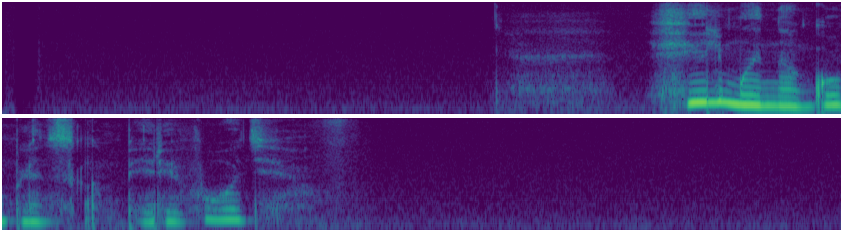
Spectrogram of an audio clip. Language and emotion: Russian, sad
